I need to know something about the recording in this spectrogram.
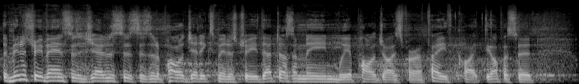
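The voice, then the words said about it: Australian accent. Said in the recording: “I do have a deep Southern accent, but it's from a different Southern. So I originally come from Australia. I hope I still sound Australian.”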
